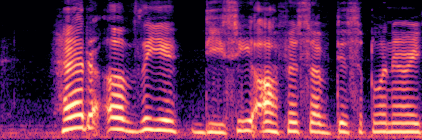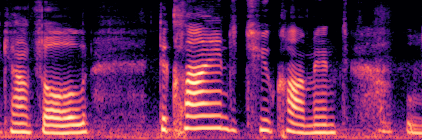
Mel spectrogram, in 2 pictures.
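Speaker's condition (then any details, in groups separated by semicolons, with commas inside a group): Cerebral palsy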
